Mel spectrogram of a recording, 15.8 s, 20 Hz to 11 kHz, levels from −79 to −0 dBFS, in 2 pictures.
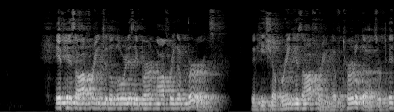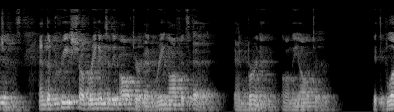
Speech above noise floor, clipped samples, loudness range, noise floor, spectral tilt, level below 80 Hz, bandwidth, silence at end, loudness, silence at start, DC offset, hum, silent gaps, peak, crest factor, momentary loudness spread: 65 dB; under 0.1%; 10 LU; -87 dBFS; -6.5 dB/octave; -60 dBFS; 8.6 kHz; 0 s; -23 LUFS; 1.1 s; under 0.1%; none; none; -4 dBFS; 20 dB; 16 LU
